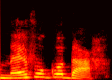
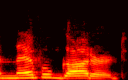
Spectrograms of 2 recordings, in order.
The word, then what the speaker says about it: Neville Goddard: Então aqui no Brasil ele é conhecido como Neville Goddard. Só que a pronúncia não é essa. A pronúncia em inglês é Neville Goddard.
